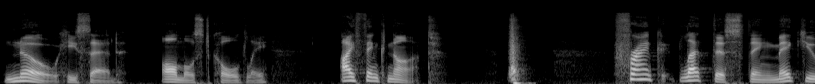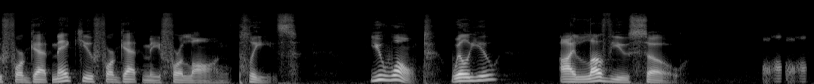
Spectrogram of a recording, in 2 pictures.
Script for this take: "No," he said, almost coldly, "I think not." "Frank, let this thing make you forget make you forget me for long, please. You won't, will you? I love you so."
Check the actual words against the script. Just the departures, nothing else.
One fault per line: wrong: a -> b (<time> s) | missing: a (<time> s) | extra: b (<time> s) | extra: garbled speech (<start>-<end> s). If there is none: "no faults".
no faults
